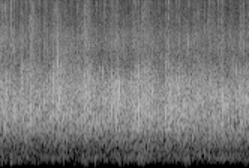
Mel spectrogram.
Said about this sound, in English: So again, a round of applause.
